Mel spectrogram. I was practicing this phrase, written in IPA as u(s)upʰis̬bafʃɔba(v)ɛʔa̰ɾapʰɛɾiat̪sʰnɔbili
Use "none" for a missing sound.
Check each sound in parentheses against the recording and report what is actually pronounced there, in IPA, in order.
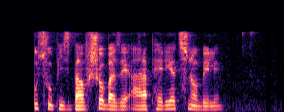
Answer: s, z

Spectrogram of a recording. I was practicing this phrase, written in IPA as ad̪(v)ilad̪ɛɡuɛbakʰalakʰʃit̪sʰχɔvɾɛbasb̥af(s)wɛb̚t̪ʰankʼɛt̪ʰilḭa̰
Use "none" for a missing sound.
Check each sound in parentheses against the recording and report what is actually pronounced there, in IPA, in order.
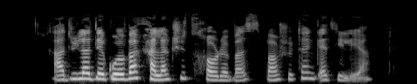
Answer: w, ʃ

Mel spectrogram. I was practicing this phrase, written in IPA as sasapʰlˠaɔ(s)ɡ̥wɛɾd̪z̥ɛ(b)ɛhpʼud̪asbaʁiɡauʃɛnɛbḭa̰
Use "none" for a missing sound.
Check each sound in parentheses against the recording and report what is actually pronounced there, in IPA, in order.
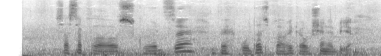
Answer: s, b

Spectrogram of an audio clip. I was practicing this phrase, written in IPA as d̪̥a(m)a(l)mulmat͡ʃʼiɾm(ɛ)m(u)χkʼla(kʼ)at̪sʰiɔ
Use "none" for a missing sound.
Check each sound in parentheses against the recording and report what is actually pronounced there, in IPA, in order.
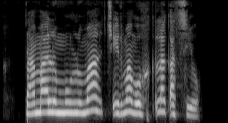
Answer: m, l, a, ɔ, kʼ

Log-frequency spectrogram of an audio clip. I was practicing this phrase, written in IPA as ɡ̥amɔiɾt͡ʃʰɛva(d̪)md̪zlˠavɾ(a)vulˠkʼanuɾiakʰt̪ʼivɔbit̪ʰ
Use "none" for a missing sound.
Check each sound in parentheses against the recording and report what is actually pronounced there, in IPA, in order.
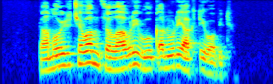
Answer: none, i

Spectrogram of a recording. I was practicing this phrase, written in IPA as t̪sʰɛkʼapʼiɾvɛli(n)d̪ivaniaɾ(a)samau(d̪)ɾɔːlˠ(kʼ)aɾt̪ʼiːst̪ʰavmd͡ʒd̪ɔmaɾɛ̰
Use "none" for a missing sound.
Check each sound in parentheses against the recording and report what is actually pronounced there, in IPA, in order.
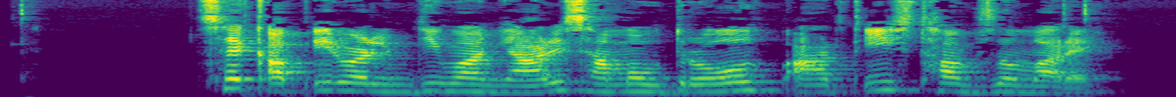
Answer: m, i, d̪, pʼ

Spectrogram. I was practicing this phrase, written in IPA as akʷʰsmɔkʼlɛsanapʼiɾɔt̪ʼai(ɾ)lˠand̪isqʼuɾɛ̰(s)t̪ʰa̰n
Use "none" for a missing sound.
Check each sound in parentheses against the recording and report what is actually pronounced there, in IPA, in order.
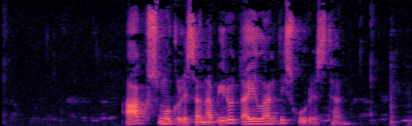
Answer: none, s

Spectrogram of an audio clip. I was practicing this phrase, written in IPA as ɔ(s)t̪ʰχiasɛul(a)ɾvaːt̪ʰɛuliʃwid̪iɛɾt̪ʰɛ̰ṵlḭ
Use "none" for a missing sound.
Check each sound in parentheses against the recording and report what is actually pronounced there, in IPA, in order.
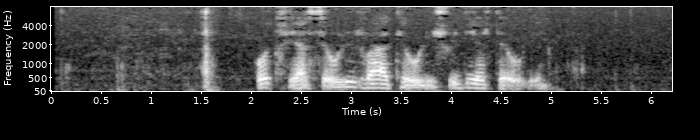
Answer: none, i

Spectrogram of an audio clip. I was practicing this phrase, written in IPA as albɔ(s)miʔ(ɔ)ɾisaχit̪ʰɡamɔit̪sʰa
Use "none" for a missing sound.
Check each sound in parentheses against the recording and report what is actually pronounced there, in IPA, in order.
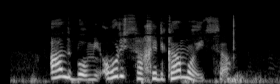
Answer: none, ɔ

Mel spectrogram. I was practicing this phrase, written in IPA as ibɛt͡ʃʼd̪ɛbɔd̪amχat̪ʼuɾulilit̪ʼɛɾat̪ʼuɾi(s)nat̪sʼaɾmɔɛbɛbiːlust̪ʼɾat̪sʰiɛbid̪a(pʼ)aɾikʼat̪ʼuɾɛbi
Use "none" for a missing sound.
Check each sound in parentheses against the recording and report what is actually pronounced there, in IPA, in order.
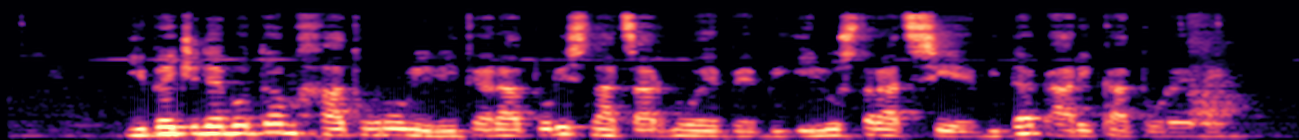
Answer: s, kʼ

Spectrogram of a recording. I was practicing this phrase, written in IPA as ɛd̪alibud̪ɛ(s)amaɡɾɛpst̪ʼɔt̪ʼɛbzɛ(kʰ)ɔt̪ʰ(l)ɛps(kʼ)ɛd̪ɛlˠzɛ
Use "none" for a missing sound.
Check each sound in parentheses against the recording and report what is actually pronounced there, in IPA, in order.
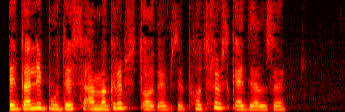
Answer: s, pʰ, ɾ, kʼ

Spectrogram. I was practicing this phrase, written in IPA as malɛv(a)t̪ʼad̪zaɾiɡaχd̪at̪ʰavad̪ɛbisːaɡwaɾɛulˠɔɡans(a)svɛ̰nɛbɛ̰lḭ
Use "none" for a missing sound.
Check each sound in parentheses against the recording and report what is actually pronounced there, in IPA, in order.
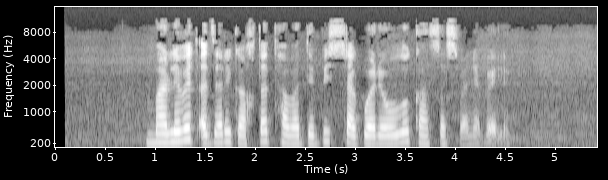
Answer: ɛ, a

